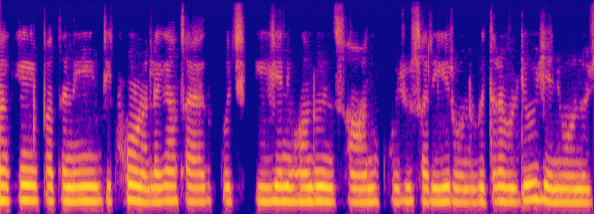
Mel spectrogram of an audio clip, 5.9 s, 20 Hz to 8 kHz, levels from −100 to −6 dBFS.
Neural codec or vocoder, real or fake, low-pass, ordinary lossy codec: none; real; none; none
